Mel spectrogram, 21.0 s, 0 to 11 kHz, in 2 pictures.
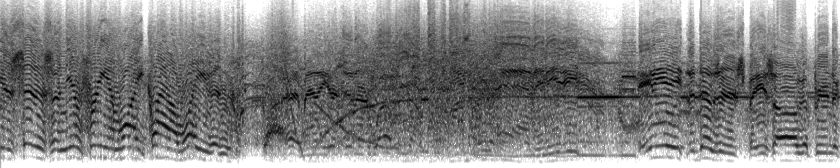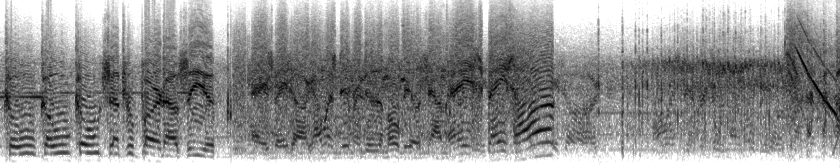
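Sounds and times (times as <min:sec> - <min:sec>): indistinct radio voices: 0:00.0 - 0:21.0
radio static hiss: 0:00.0 - 0:21.0.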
